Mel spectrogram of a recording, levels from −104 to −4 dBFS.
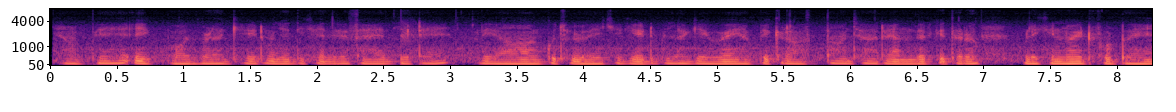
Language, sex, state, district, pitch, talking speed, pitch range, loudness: Hindi, male, Maharashtra, Aurangabad, 115 Hz, 240 wpm, 110-120 Hz, -35 LUFS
